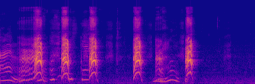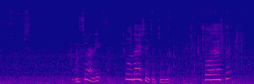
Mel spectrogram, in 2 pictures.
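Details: Pomeranian at home, from the pair Pon and Simba, lets out a quick run of six or seven loud, sharp barks over four seconds, then goes quiet apart from a few soft whiny sounds.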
